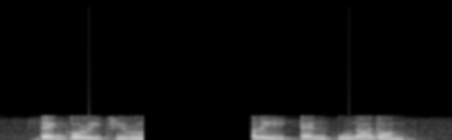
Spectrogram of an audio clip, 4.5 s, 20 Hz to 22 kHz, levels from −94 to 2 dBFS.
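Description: Speech over a phone-band line (G.726 at 32 kbit/s, nothing above about 3.9 kHz). There's a repeated buffer at 0.88 s and again at 3.48 s: a tiny 5 ms chunk plays two and then three extra times. It comes across as a quick click-buzz, with no audio actually lost. From 1.42 to 2.51 s there's an audio dropout to silence, just over a second of dead silence with no room tone, most likely from the input link dropping out.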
